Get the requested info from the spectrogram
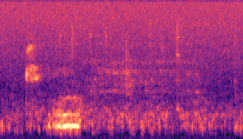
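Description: A single short spoken "okay" about half a second in, otherwise quiet room tone.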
